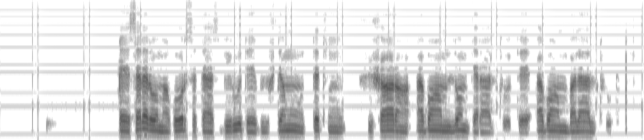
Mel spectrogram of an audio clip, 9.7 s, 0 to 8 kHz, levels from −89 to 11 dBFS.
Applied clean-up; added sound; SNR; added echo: classical method spectral subtraction.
